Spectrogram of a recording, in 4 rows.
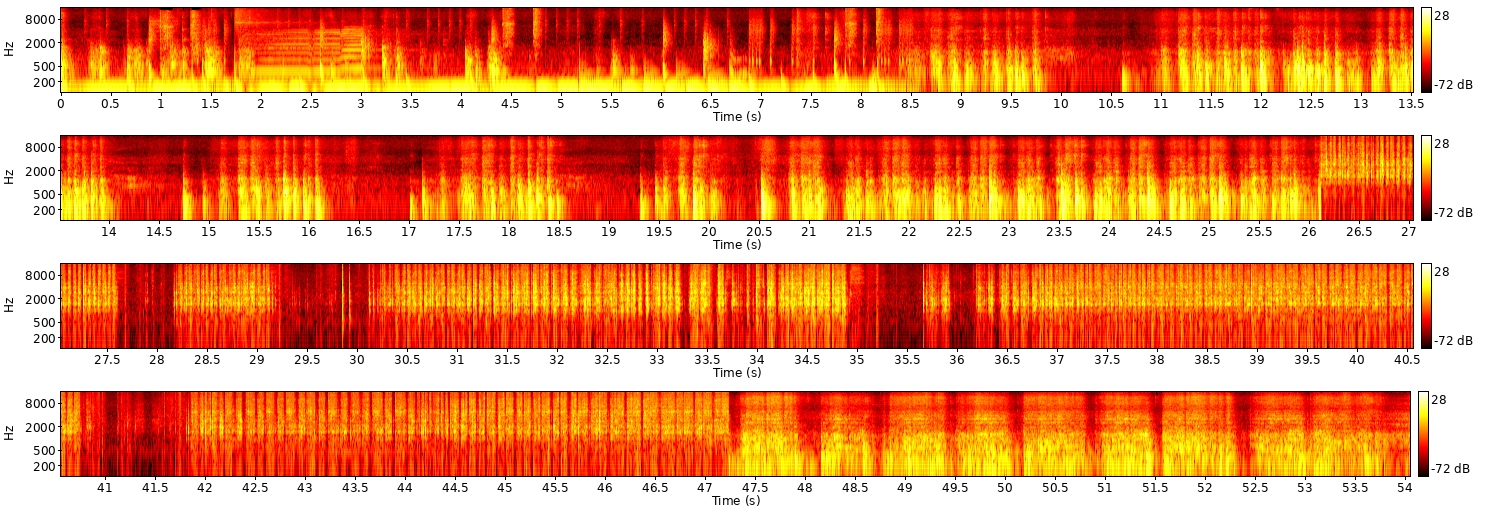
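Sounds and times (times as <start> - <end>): hand plane rasping on wood: 19.5 - 26.1, 47.2 - 54.0.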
